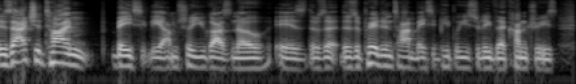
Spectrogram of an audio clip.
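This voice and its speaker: This man talks very fast at a medium pitch, his tone bright and sharp. The recording is very clean, with a silent background. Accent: London. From London, England (childhood in Kenya). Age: 20s. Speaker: former reality TV contestant and entrepreneur. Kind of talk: casual podcast interview.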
